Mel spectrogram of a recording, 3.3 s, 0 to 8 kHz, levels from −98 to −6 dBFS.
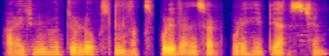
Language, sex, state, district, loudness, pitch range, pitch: Bengali, male, Odisha, Khordha, -18 LUFS, 100-120 Hz, 105 Hz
